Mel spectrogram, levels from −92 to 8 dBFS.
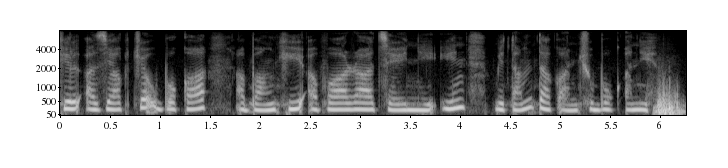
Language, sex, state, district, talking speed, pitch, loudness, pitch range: Mizo, female, Mizoram, Aizawl, 200 wpm, 230 Hz, -18 LUFS, 215-245 Hz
